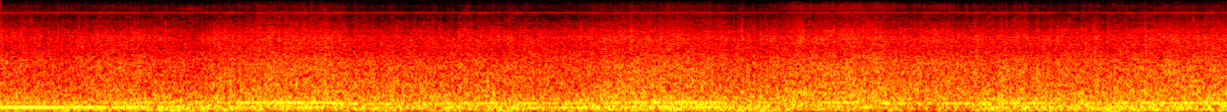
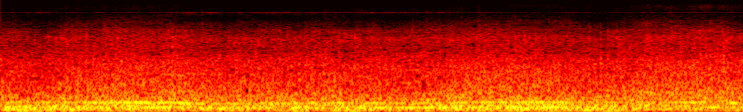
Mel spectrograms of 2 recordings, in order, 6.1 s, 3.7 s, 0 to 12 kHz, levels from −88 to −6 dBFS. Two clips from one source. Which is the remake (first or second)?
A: second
